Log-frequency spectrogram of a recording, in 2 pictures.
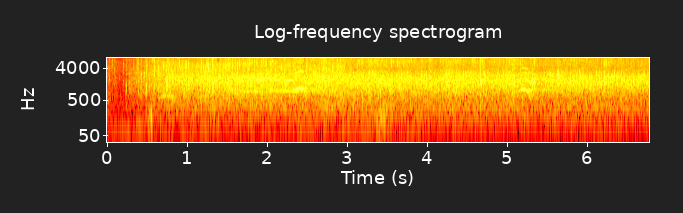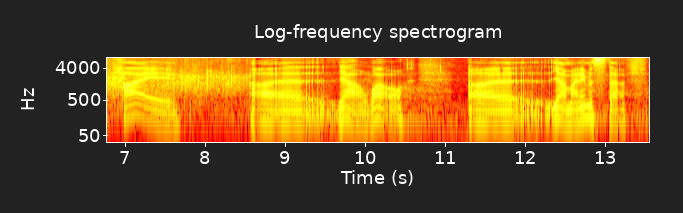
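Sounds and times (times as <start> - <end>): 
audience applause: 0.0 - 8.7
speech: 7.0 - 7.8, 8.6 - 10.6, 11.3 - 13.5.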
